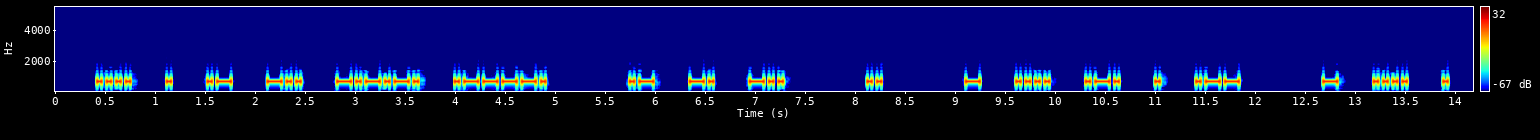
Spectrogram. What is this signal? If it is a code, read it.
Morse code, heard as a keyed tone, about 25 wpm, spaced as for 16 wpm, 700 Hz. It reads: HEAD;' AND I THREW THE
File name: Pinocchio / Pinocchio ch7 10 25 ik1hge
